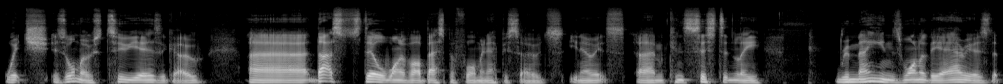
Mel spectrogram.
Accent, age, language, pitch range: British, 30-49, English, 90-110 Hz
